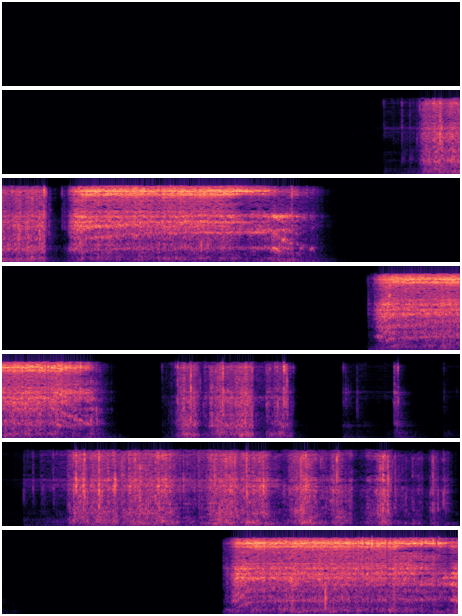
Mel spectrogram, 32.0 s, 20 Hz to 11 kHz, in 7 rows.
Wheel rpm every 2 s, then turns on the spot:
0, 0, 0, 0, 20, 130, 30, 0, 20, 80, 10, 0, 20, 20, 10, 140.
20-22 24-28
